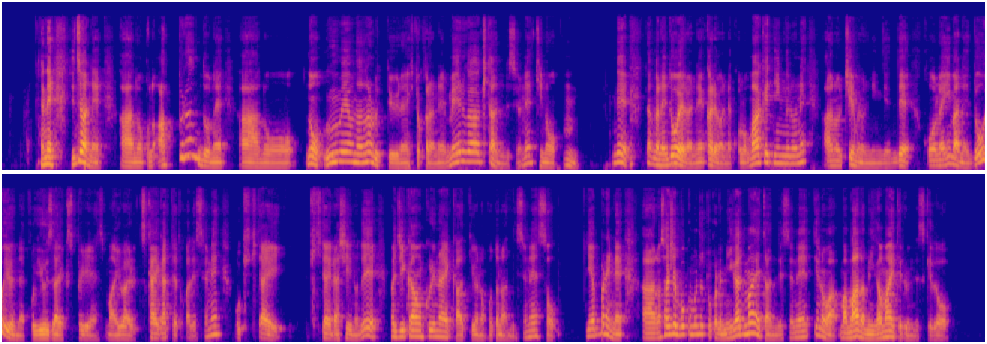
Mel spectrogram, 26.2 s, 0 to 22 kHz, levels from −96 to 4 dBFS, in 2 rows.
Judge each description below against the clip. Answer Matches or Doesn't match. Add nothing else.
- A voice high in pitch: Doesn't match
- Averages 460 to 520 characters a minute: Matches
